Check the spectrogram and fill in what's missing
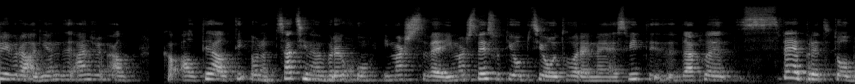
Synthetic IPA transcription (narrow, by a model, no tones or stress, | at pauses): oiʋɾa̰ːɡiond̪eʔand͡ʒoa̰l | kaoʔalt̪ealt̪iʔo̞nosad̪sinaʋr̩xuimaʃsʋeimaʃsʋe̞sut̪io̞pt̪sijeo̞t̪ʋo̞ɾe̞nesʋit̪id̪akle̞sʋepɾed̪t̪ob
